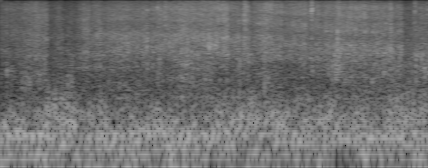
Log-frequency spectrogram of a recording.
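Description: Wind buffeting the microphone: a loud, steady, uneven low rumble.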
